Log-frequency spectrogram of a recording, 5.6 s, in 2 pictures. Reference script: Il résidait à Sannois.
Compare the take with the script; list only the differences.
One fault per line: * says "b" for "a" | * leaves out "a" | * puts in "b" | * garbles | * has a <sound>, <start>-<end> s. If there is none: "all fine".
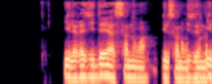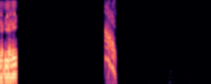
* garbles
* has a chirp, 4.2-4.4 s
